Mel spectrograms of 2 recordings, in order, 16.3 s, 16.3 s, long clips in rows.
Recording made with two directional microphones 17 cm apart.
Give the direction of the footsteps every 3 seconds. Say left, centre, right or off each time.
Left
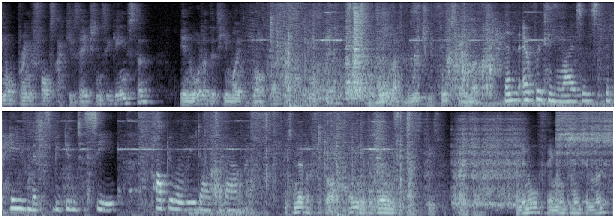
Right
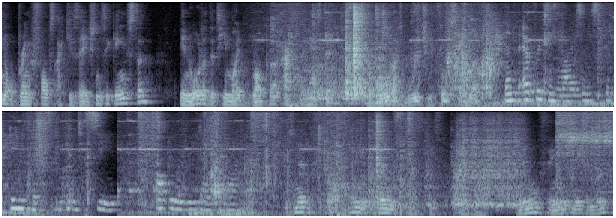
off, left, right, right, left, off.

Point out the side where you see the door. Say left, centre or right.
right.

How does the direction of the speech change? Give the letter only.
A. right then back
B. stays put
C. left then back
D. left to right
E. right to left
E.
